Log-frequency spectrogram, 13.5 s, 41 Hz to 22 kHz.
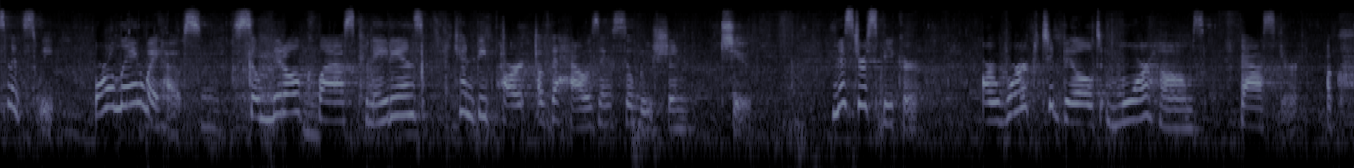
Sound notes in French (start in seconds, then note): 3.5 voix de l'interprète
